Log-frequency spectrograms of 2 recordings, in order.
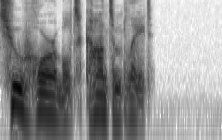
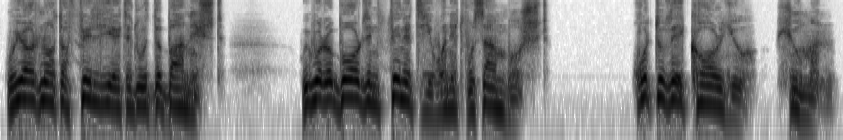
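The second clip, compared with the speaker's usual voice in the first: commanding alien leader; 5 semitones higher than usual. Acted. Alien leader to the stranded soldier: commanding alien voice. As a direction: speak as the one in charge.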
